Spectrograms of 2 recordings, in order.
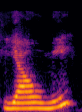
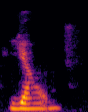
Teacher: The actual word is yaumi, but when we are making stop, that last kasra part change into sukoon and it will become yaum.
